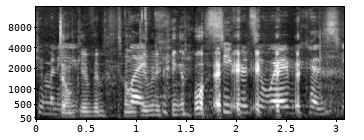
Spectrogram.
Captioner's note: laughing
